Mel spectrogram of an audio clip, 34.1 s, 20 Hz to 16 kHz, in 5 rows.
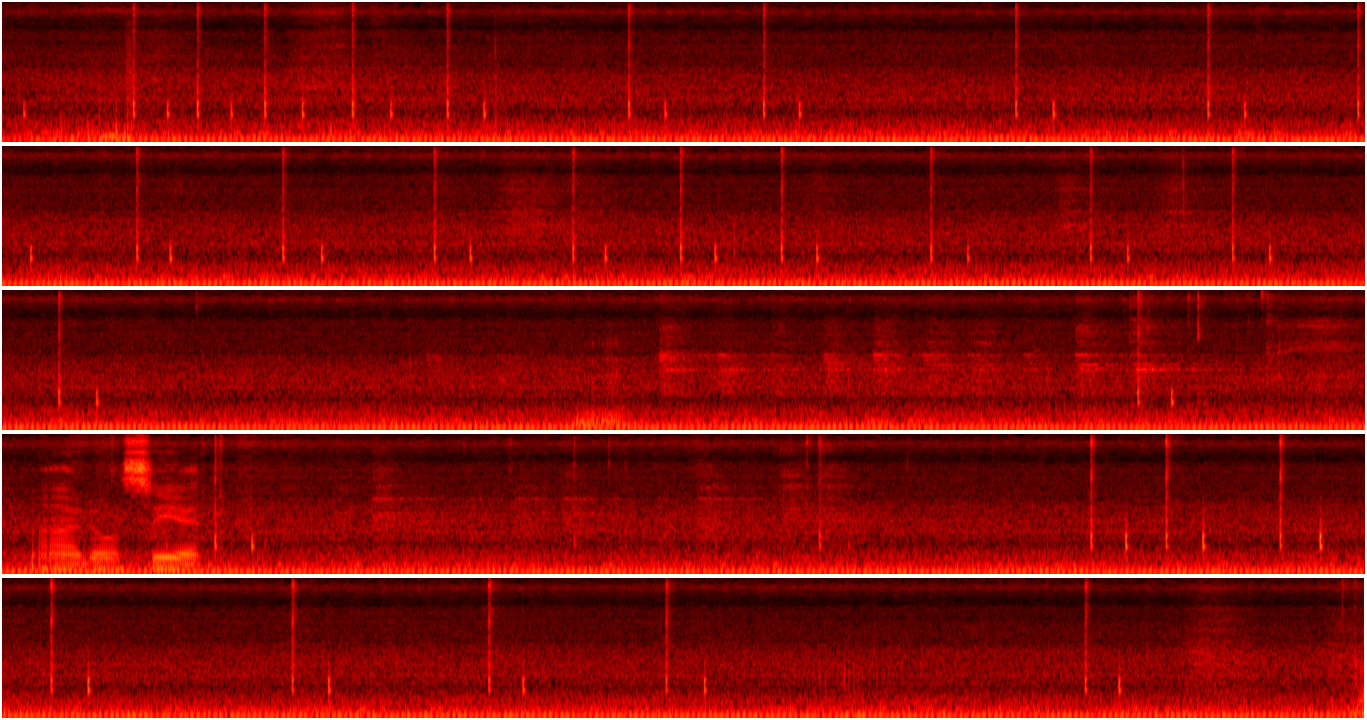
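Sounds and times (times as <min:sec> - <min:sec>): car engine idling: 0:00.0 - 0:34.0
light irregular ticks: 0:03.1 - 0:04.1, 0:05.0 - 0:05.4, 0:06.0 - 0:13.2, 0:13.9 - 0:14.2, 0:25.9 - 0:27.8, 0:28.7 - 0:29.0, 0:29.7 - 0:29.9.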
